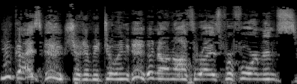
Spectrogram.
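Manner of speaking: put-on, very high-pitched, angry, scolding judge voice. Recapping a show scene with a judge: imitating an angry judge. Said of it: "one angry judge and he's like".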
